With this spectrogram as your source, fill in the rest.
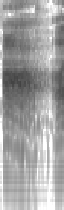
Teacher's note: अब जैसे विवृत स्वर में होता है, विवृत मतलब खुला, यानी पूरा खुला रहेगा मुंह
